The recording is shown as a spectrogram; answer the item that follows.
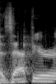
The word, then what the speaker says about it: Zapier: Yeah, Zapier is the correct way to pronounce it. We always say Zapier makes you happier.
